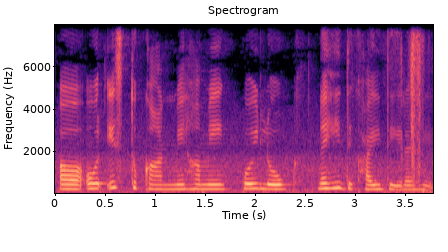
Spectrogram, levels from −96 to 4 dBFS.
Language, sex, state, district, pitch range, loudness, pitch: Hindi, female, Punjab, Fazilka, 215-240 Hz, -17 LUFS, 220 Hz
